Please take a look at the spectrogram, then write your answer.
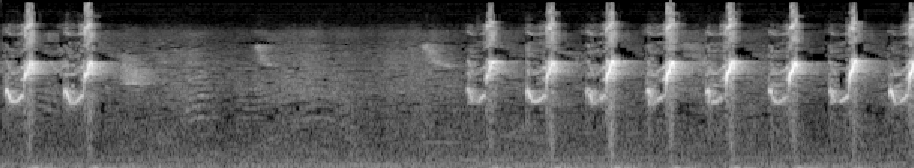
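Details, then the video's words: Persistent prinia song. A few paired high chirps, then a short pause, then a steady run of bright two-part notes repeated about two and a half times per second against a faint rumble. "prenjak lumut gacor"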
